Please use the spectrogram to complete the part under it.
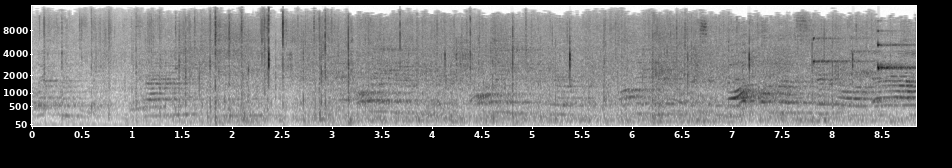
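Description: Balls bounce repeatedly on a wooden floor.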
